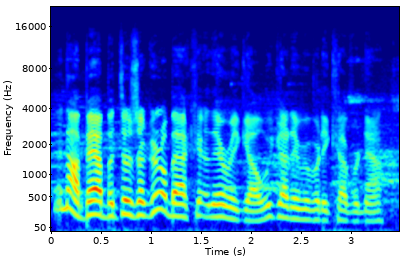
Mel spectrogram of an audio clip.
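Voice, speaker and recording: A fairly high-voiced man calls a local girls' basketball game. He talks like a fan in the booth, telling the players to push the ball and stop the girl with the ball. His voice sits a bit above most men's. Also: expressive, fast talker. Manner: partisan, coaching the players from the booth. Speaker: color commentator.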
